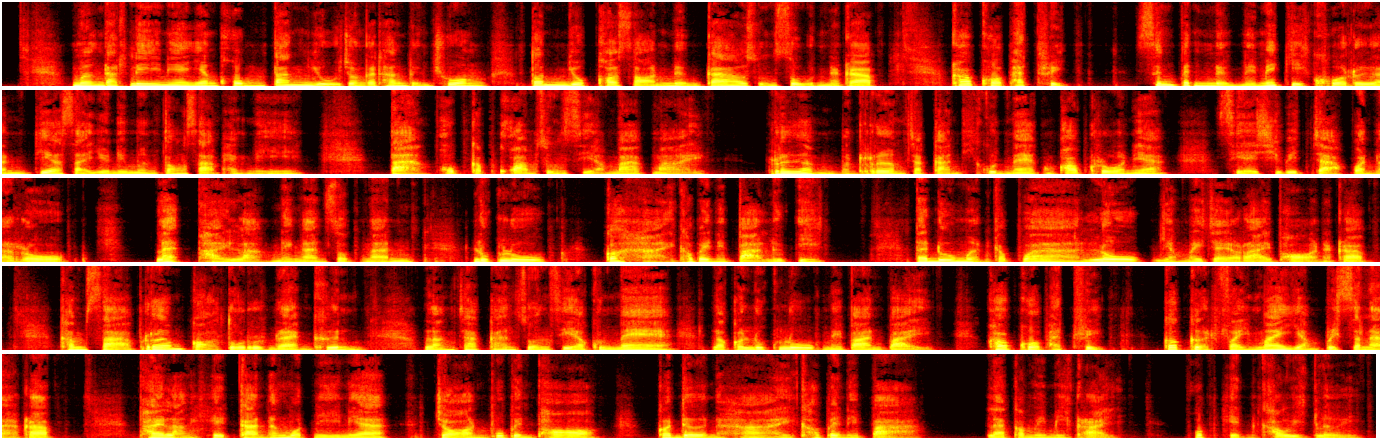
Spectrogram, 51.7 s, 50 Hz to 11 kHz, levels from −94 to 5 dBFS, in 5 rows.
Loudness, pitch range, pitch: -18 LUFS, 105-150 Hz, 120 Hz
